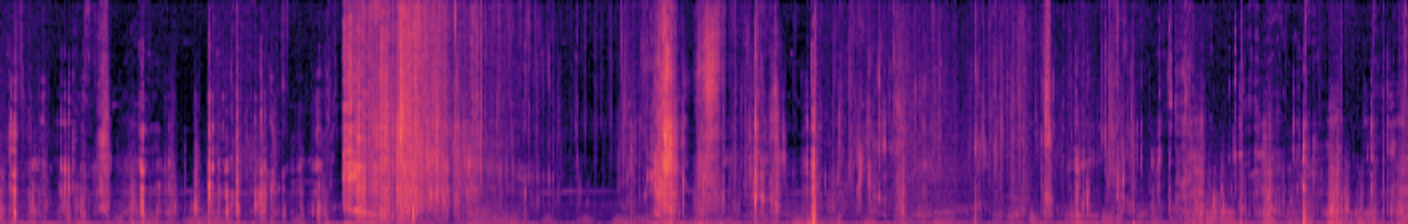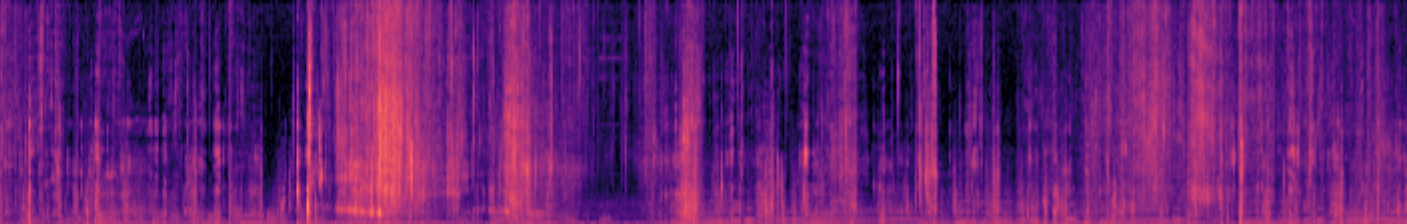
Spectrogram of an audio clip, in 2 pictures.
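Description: Close-miked crunching and chewing of a crumb-coated, cheese-filled corn dog. There are two louder, crisp bite flurries, about four seconds in and again just past the middle, among steady chewing crunches.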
